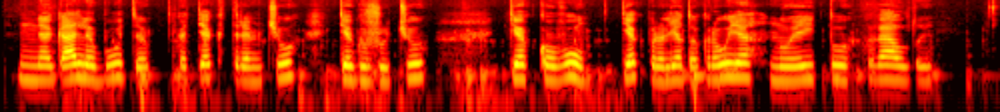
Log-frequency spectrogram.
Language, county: Lithuanian, Vilnius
